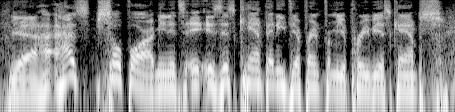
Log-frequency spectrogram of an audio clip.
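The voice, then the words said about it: Regional accent, adds and drops R sounds. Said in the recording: “my accent ... You add an R where there is none, and then you take an R away when there should be one.”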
